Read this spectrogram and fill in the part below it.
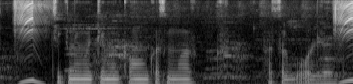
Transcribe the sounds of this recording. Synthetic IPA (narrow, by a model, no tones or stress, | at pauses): t͡ʃɪknimiʈimẽkoːnkəsməɾ | pʰɐsəlbo̰ːld͡ʒaːe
